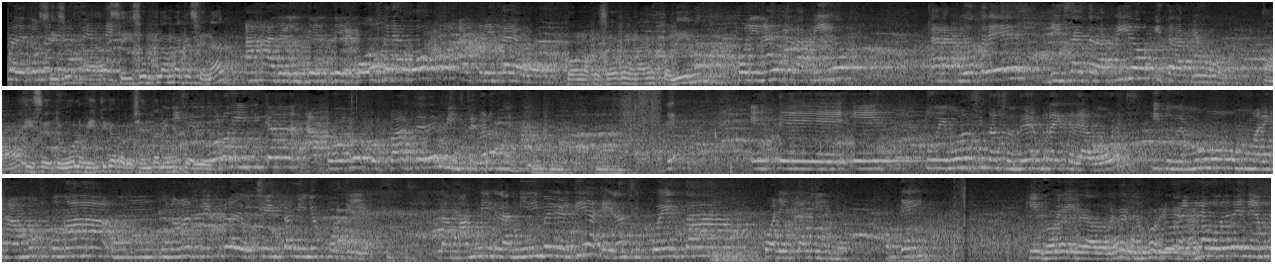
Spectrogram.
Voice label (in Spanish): habla castellano; plan vacacional agosto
